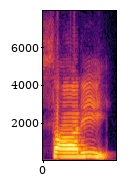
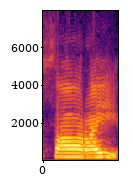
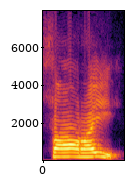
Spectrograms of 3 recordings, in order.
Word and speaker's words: سارائی: آیت دیکھیں تو وہاں رے کے اوپر زبر ملے گا، تو زبر کو پڑھنا ہے اور آگے چھوٹی یائے ہے، زبر کو بھی پڑھنا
